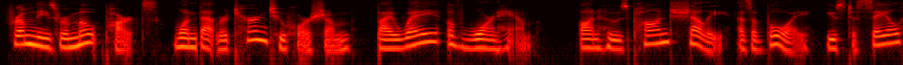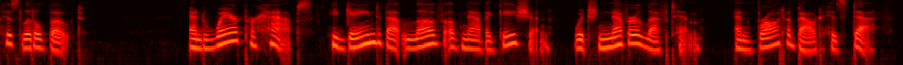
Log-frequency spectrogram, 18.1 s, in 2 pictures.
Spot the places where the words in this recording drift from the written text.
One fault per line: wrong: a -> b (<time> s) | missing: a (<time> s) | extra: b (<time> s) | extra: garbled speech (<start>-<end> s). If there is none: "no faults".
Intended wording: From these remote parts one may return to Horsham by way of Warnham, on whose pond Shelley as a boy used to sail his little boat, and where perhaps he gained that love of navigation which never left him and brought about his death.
wrong: may -> that (1.9 s)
